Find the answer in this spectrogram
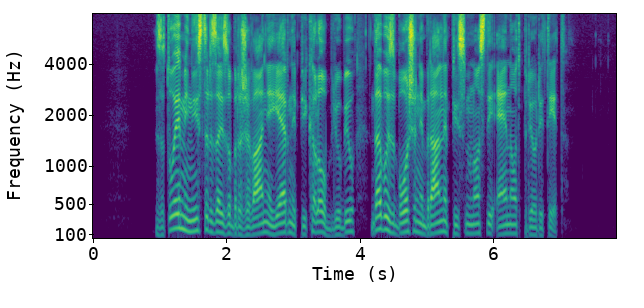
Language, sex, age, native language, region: Slovenian, male, 30-49, Slovenian, Gorenjska region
